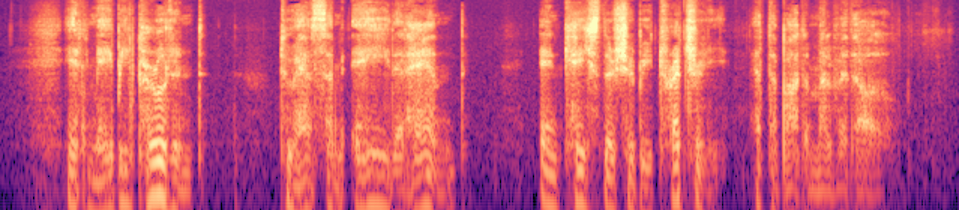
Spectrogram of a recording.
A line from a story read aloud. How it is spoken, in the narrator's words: he added in a half-whisper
